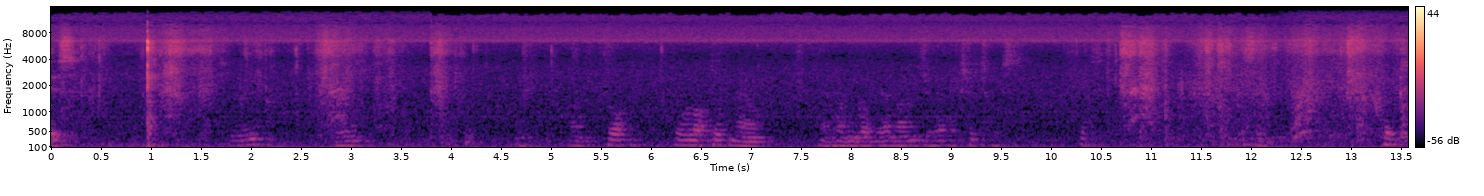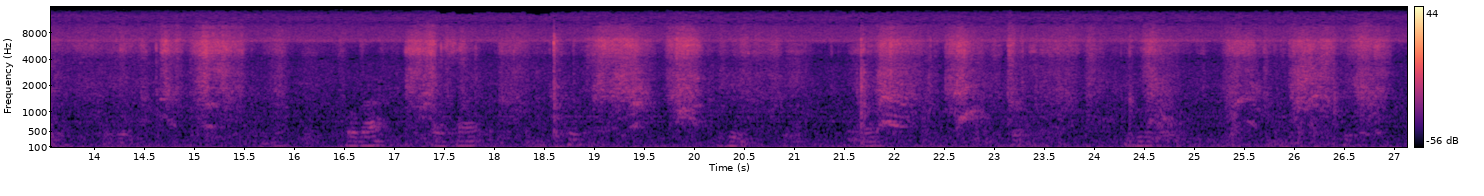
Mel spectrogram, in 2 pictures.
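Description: Bare feet thump and slide on a padded mat.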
